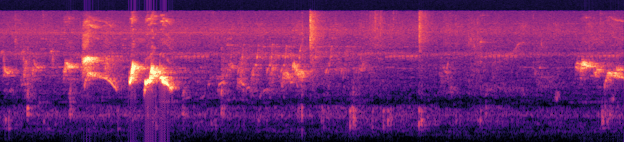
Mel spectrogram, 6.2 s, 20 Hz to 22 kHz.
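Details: Decoy red-whiskered bulbul singing at a trapping site on 8 April 2019 to lure wild rivals, flicking wings and tail; a few loud, fluty slurred notes early, then softer chatter and a final phrase.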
